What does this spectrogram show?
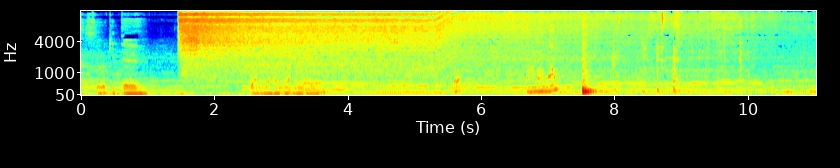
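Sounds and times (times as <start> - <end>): paste sizzling in a wok: 1.5 - 11.0
sharp knock: 7.5 - 7.9.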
